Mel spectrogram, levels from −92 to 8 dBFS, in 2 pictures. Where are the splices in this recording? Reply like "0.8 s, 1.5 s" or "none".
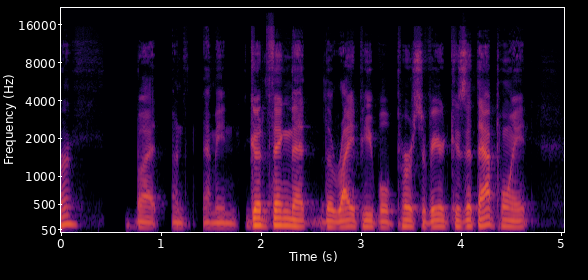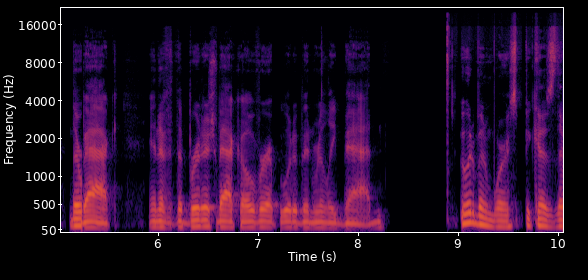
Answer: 1.8 s, 2.6 s, 5.2 s, 6.6 s, 7.2 s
